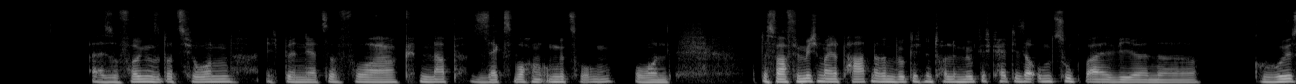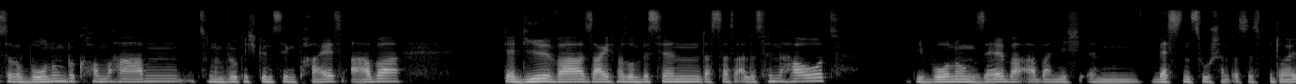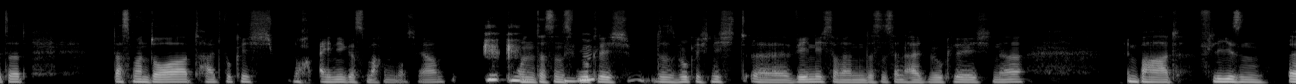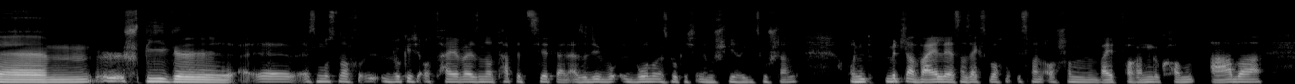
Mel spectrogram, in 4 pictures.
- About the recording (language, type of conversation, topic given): German, advice, Wie kann ich Ruhe finden, ohne mich schuldig zu fühlen, wenn ich weniger leiste?
- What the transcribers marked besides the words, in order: throat clearing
